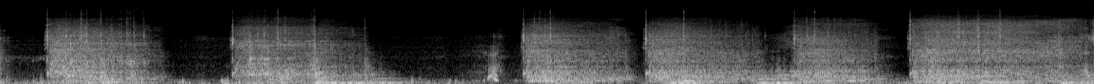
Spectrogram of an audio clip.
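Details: Repaired electric winch on gooseneck trailer pulling a tractor onto the trailer under load; five or six strong, even motor whir bursts, pulling steadily without grinding or stalling, working properly.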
